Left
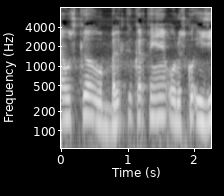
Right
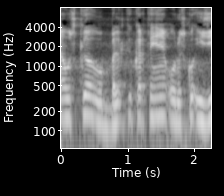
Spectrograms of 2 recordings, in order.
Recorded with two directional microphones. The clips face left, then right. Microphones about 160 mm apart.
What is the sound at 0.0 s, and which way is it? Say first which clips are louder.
Speech: left 3 dB; 45° left (ahead or behind).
